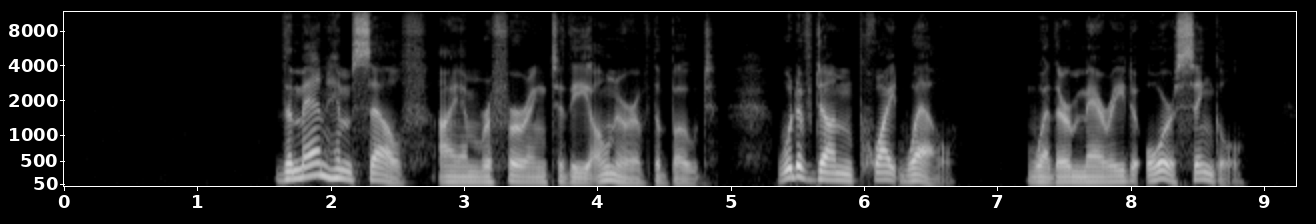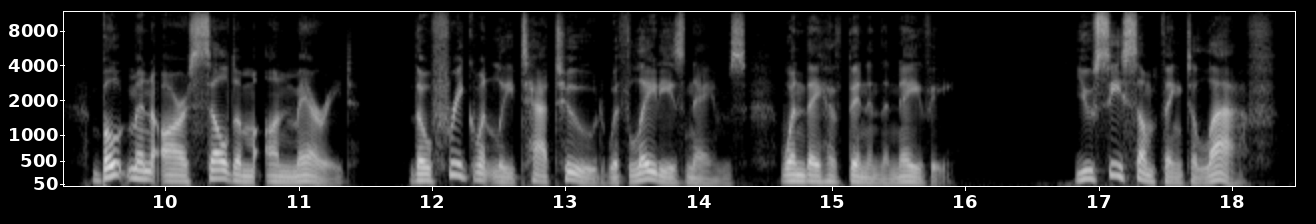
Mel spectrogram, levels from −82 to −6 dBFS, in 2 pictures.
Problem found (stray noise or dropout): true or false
false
